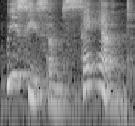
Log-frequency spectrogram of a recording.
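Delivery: normal talking voice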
